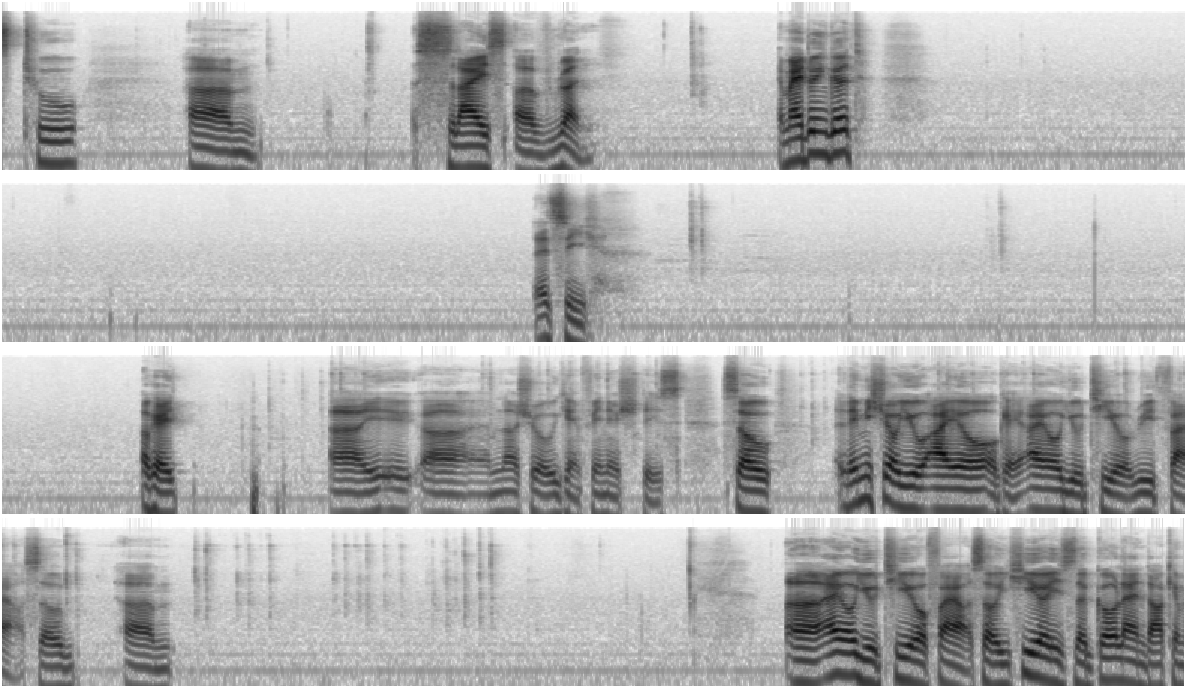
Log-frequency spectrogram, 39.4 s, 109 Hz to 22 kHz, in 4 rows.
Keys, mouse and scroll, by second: 1.1-1.7 t, 1.9 t, 2.1 t, 5.7 ctrl+g, 23.9-32.5 typing, 33.6 r.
